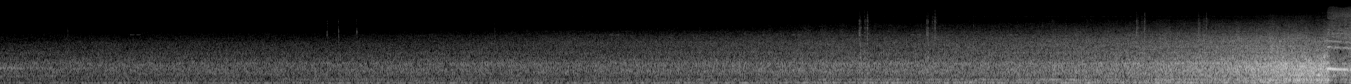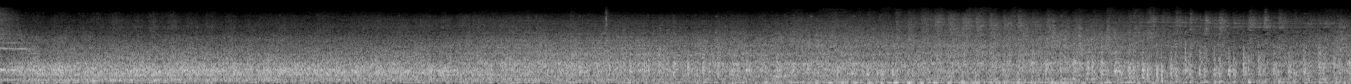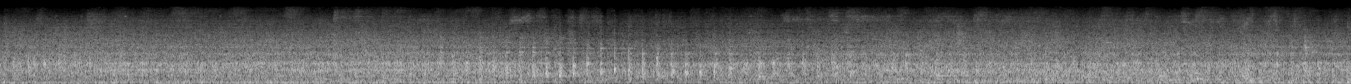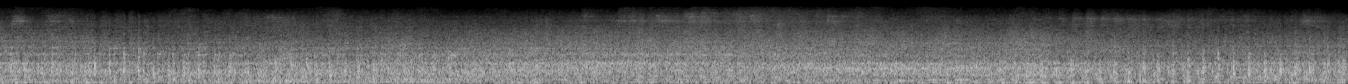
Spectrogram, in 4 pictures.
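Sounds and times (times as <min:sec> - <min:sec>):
train wagons rumbling: 0:13.2 - 0:54.0
train wheels clacking over rail joints: 0:19.0 - 0:54.0.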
